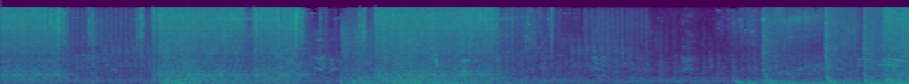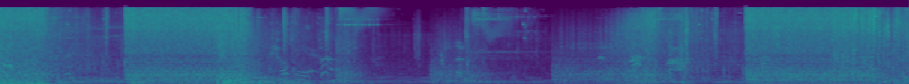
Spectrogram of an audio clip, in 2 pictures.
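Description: Guns fire in rapid, loud bursts.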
